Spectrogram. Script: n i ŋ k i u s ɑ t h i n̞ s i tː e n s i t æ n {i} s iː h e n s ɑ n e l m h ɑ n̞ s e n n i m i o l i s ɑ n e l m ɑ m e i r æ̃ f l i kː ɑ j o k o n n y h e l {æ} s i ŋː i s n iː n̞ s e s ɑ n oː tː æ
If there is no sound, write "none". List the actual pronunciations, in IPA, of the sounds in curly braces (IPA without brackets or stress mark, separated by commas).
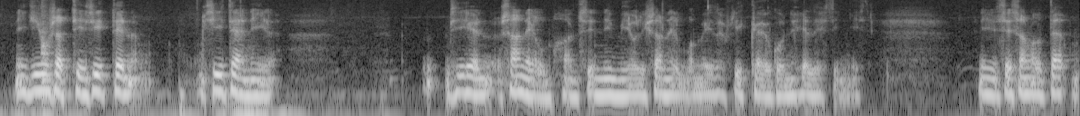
iː, e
